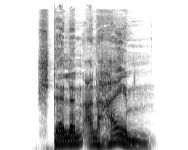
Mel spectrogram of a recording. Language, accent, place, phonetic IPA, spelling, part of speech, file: German, Germany, Berlin, [ˌʃtɛlən anˈhaɪ̯m], stellen anheim, verb, De-stellen anheim.ogg
- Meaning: inflection of anheimstellen: 1. first/third-person plural present 2. first/third-person plural subjunctive I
